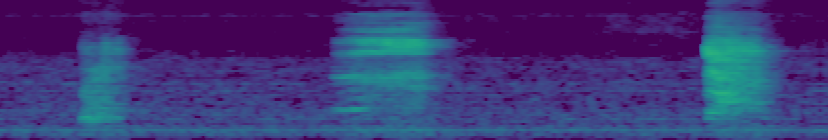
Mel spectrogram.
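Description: Spirit box sweeping radio stations: three short bursts of static and garbled radio sound, about half a second, two seconds and three and a half seconds in, over a faint steady hum.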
